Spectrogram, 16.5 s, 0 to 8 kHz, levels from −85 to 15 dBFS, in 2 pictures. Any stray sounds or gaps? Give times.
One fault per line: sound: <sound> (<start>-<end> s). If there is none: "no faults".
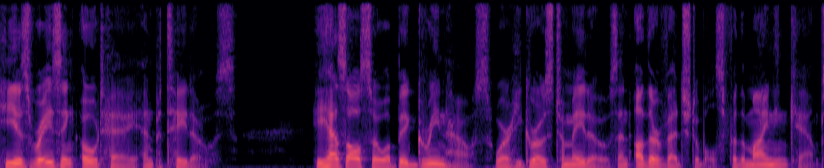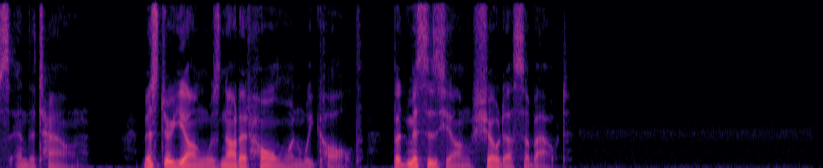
no faults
